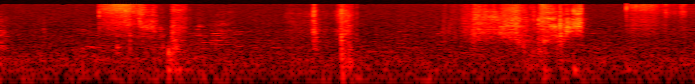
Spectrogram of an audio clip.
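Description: A paper card slides and rustles across a table.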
